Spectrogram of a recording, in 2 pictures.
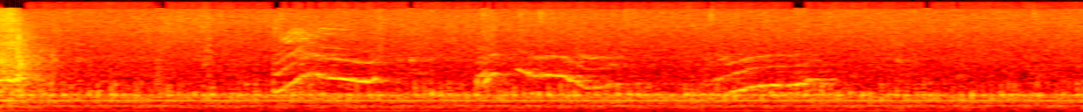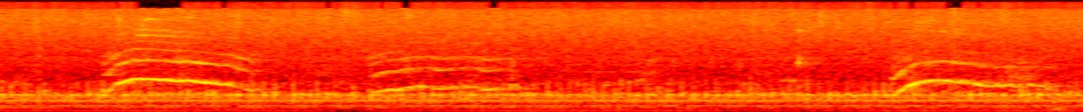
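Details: Kitten crying repeatedly as it is stimulated to pass stool by tapping around the anus with a warmed wet wipe; about seven high, bending mews, some doubled, spaced every one to two seconds, with a steady mechanical hum underneath.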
